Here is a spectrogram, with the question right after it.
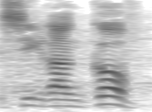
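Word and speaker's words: Tsygankov: Y luego nos recalca que Sigankov y Banat son apellidos agudos, con acento en la última sílaba.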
